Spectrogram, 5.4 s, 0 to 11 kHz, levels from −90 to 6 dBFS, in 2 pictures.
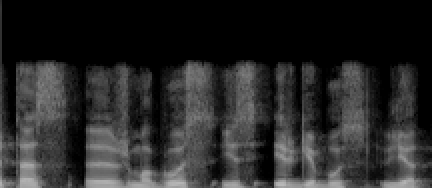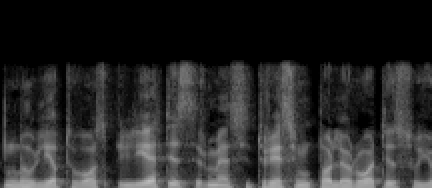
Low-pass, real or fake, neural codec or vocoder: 7.2 kHz; fake; codec, 16 kHz, 2 kbps, X-Codec, WavLM features, trained on Multilingual LibriSpeech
